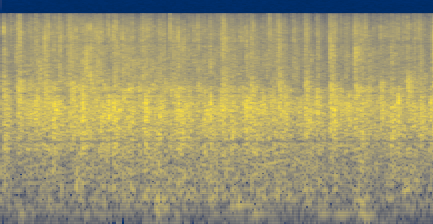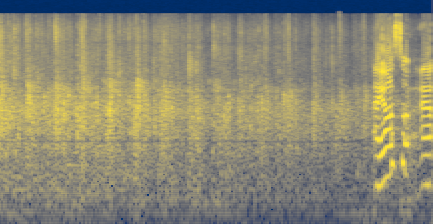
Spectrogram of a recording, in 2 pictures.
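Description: An audience claps steadily in a lecture hall for a welcomed professor, sustained applause that fills the space and tapers off, with a voice beginning to speak near the end.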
